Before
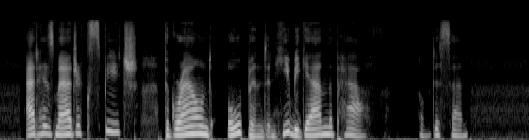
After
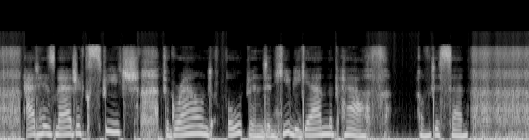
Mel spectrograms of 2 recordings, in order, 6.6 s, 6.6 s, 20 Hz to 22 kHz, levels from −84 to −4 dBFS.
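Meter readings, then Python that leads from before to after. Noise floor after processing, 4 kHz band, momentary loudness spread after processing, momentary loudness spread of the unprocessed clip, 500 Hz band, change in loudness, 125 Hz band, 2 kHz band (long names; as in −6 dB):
−26 dBFS, +14.0 dB, 5 LU, 14 LU, +4.5 dB, +6.5 dB, +10.5 dB, +10.5 dB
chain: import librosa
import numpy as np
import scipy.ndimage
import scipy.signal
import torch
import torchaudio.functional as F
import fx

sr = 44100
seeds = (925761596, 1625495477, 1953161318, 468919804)

y = fx.freq_compress(x, sr, knee_hz=1300.0, ratio=1.5)
y = fx.env_flatten(y, sr, amount_pct=100)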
